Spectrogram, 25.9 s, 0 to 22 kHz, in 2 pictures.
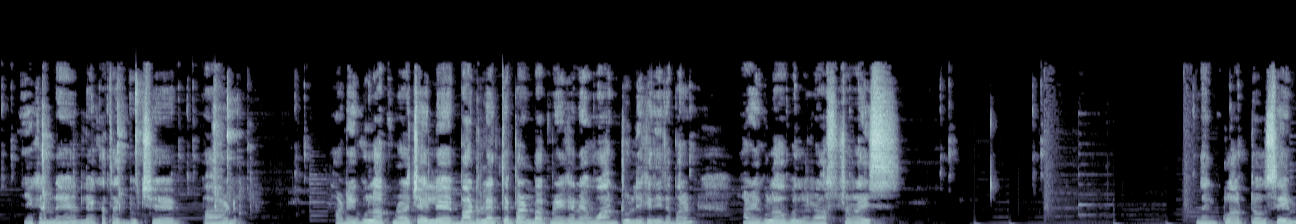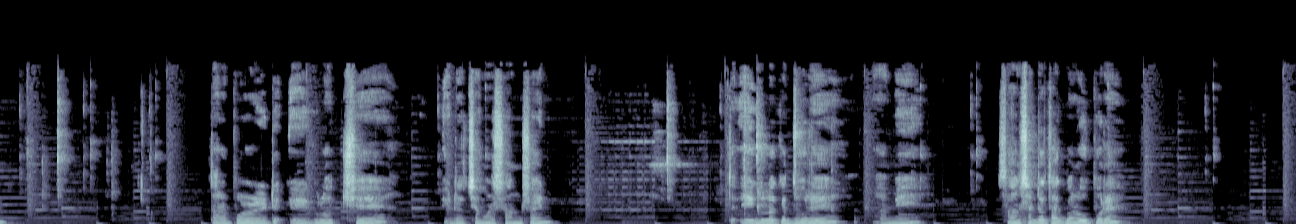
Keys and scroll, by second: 1.2 ctrl+c, 2.1 ctrl+v, 20.8 ctrl+shift+g.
